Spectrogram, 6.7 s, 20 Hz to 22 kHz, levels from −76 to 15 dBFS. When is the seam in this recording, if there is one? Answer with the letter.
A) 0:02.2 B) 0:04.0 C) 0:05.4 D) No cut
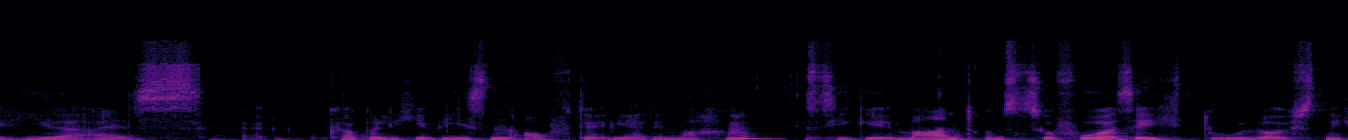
B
